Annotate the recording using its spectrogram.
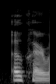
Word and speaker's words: Eau Claire: And then Riley said, Eau Claire, Wisconsin.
